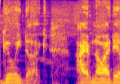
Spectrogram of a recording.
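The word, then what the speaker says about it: geoduck: And I'm being informed by the chat that it's pronounced gooey duck.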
